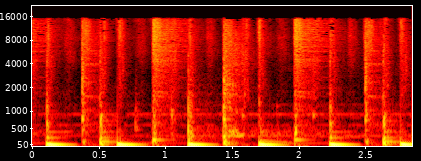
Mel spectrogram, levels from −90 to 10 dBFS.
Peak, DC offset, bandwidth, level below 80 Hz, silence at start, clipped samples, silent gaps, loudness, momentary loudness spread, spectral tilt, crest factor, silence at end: 0 dBFS; under 0.1%; 15.5 kHz; -14 dBFS; 0 s; under 0.1%; none; -18 LUFS; 5 LU; -3.5 dB/octave; 14 dB; 0 s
